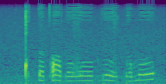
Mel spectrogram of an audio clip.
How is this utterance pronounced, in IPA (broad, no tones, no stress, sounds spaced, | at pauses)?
ɡ͡ǃ ʏ k͡p œ pʼ ɒ b ə ʊ̯ v oː ɡ͡b ʏː v ɡ͡b ɤ m o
